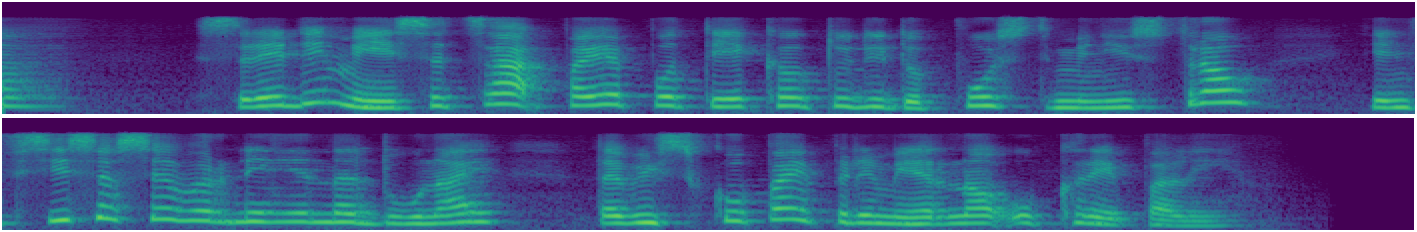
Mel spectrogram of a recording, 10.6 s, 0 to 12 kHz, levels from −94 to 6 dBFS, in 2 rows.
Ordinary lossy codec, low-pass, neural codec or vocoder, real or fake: Opus, 64 kbps; 7.2 kHz; codec, 16 kHz, about 1 kbps, DyCAST, with the encoder's durations; fake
